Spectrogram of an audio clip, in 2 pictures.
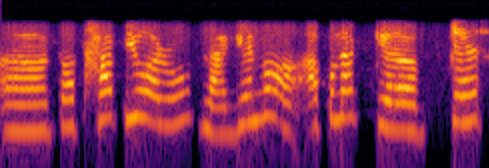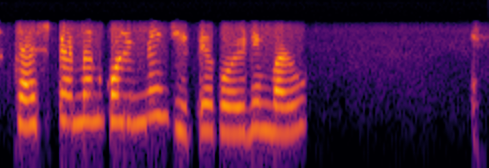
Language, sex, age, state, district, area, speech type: Assamese, female, 18-30, Assam, Kamrup Metropolitan, urban, conversation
